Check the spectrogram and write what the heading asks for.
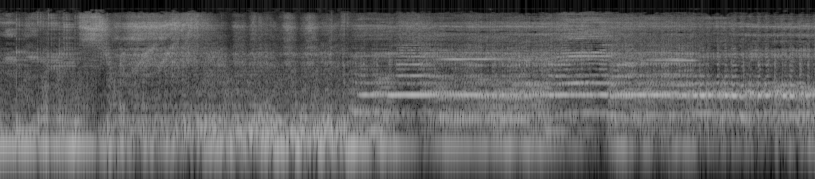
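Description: Live electronic music built from a voice fed through effects pedals: a steady low drone, with a long held, processed pitched tone that comes in about three and a half seconds in.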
